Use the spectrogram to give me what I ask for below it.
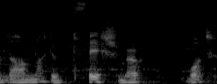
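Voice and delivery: usual speaking voice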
